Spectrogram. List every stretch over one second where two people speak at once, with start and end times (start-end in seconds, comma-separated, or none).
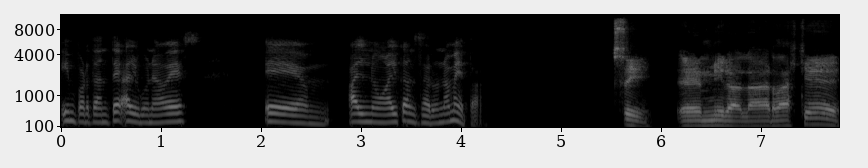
none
